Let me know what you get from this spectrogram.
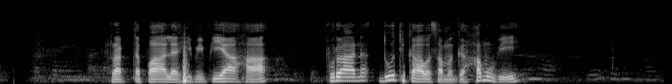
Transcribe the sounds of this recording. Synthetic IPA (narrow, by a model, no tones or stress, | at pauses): rat̪ːəpaːləɦimipijaːhaː | puɾaːnəd̪uːt̪ikaːʋəsaməɡəhamuʋeː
